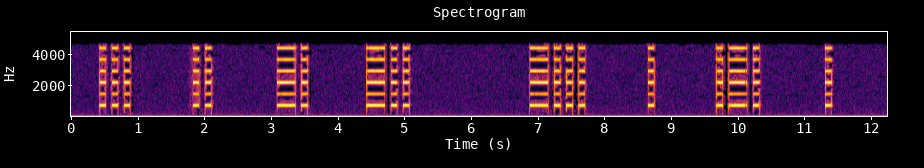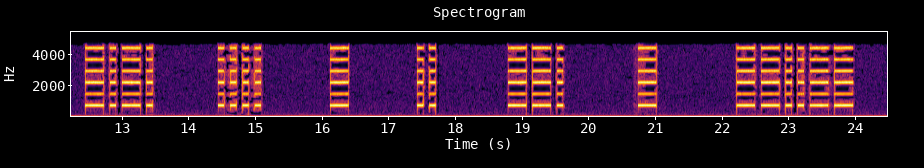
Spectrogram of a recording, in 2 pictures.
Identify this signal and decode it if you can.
Morse code, heard as a keyed tone, about 13 wpm, spaced as for 7 wpm, 740 Hz. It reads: SIND BERECHTIGT ,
